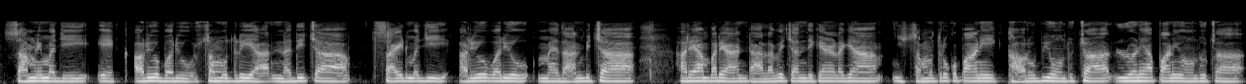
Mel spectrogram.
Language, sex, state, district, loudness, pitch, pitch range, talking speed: Garhwali, male, Uttarakhand, Tehri Garhwal, -14 LUFS, 150 Hz, 140-155 Hz, 170 wpm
